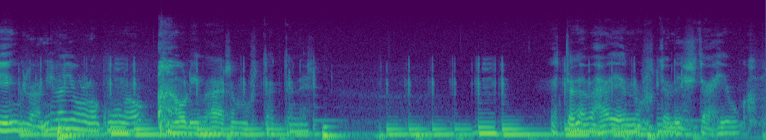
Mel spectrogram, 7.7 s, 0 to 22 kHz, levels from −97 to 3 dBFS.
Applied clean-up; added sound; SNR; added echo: none; Electric guitar; 1 dB; none.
